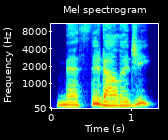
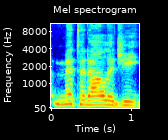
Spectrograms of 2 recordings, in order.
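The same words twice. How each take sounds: First: The middle consonant is a soft 'th' sound. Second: The middle consonant is a plain 't' sound. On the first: The speaker calls it right. "let's try to get that T H, that methodology" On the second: The speaker calls it wrong. "So the Germans say meta, meta, methodology"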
